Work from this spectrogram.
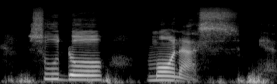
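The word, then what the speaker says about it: Pseudomonas: sudas Kaya siya ano Kasi silent p e sudo Monas so these are the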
